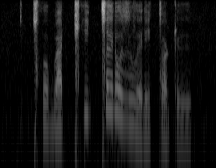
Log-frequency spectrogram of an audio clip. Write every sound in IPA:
ǀʰ o˧ b a˧ ǁʰ i˥ ǀ ɘ˥ ɾ o˧ z v ɘ˩ ɾ i˥ t ɔ˩ ʈ ɨ˩

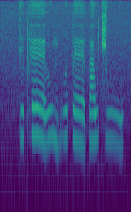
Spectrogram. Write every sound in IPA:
k e˧˥ pʰ ɛː˥˨ l u˥˨ m b u˧˥ ə̯ p ɛː˧˩ p a˧˥ w t͡ɕ uː˥˨

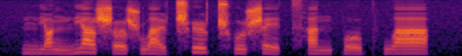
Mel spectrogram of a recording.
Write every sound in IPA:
n̪ j ɑ˨˩ ŋ n̪ j ä˦ ʂ ɤ˨˦ ʂ w a˨˩ ɪ̯ ʈ͡ʂʰ ɻ̩˦ ʈ͡ʂʰ u˨˦ ʂ e˨˩ ɪ̯ t͡sʰ a˨˦ n p o˨˩ ʊ̯ pʰ w ä˦

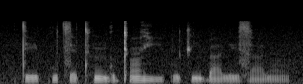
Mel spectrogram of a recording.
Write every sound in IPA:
t eː˨ kʷ ɪ˦ t͡s ɛ˨ tʰ ũ˦˨ ɡʷ i˦ kʼ ã˦ ɣ iː˨ p ʊ˨ t͡ʃ ĩ˨ ɓ a˨ l e˨ z a˨ l ã˨

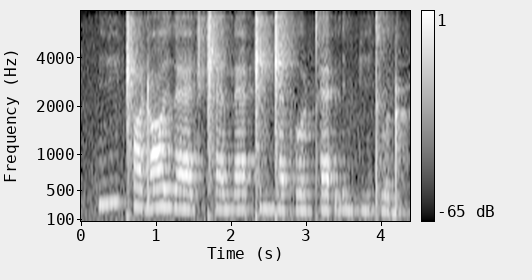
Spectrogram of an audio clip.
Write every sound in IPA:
iː ǁʰ ɒː ɖ ɒː ɪ̯ ð æː t͡ʃ ǁʰ æ ə̯ n̪ æː ǁ i ŋ͡ǁ æ pʰ oː ɖ tʰ æ ʔ r i n k i tʼ u ɖ

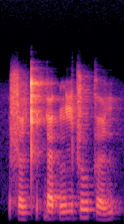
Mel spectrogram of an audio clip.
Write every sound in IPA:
s ɵ˨ ɥ kʰ ɪ˥ k̚ j œː˧ t̚ ŋ iː˧ t͡s uː˥ k ɵ˨˥ ɥ

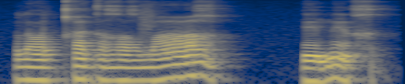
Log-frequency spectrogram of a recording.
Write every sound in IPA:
l ɒ l qʰ ə ɡ ʌ ʁ ɔ ʁ v ɑ ʁ | ɛ̃ b ɛ̃ χ

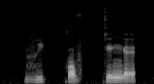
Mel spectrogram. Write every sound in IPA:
v i kː ɔ v kː e ŋ ɛ

